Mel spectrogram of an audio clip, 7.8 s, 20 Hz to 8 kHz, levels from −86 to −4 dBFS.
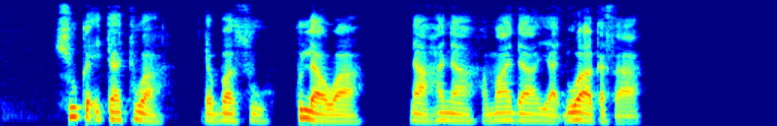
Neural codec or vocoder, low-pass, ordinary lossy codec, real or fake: none; 7.2 kHz; none; real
